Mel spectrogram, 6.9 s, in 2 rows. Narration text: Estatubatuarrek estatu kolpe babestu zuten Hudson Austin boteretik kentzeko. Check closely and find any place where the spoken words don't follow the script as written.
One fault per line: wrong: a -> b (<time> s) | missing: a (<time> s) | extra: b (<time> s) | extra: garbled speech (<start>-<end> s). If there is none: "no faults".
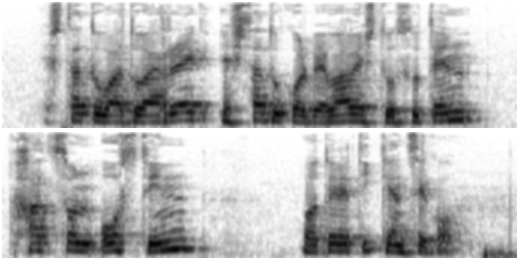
no faults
